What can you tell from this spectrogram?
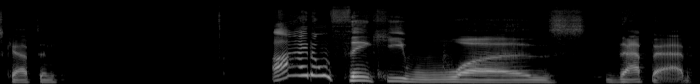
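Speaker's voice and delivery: normal talking voice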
